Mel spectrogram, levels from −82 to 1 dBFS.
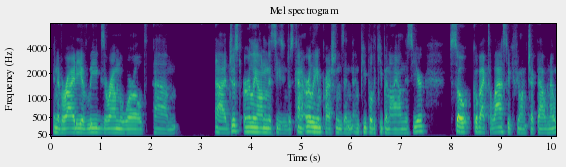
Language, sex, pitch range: English, male, 105-125 Hz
